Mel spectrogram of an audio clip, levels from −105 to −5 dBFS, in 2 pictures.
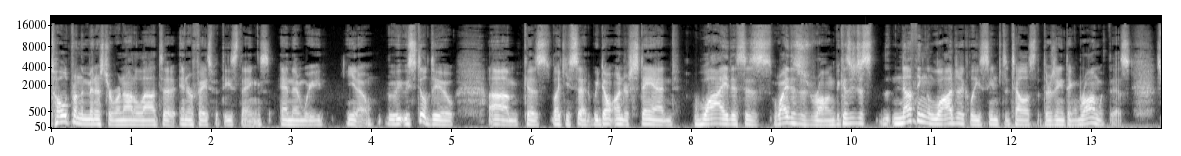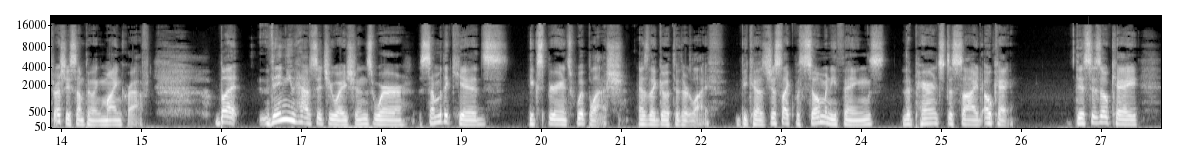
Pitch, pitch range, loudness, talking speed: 125 Hz, 115-135 Hz, -14 LUFS, 190 wpm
